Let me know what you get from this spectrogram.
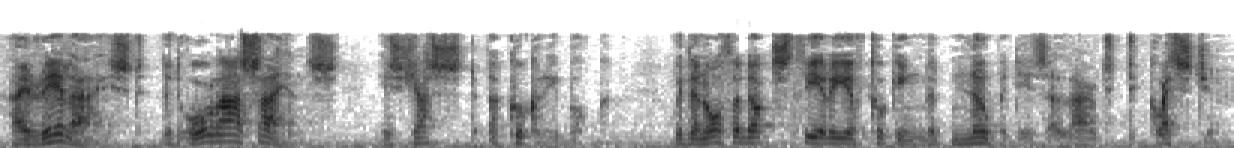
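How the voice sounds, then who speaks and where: An actor playing an urbane, cynical man of high authority in a radio drama, lecturing in a measured, condescending way. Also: a bit bright, a little hiss or hum. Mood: confiding. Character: male world ruler, urbane, coolly cynical, menacing authority.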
